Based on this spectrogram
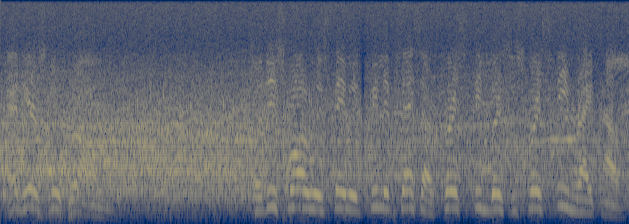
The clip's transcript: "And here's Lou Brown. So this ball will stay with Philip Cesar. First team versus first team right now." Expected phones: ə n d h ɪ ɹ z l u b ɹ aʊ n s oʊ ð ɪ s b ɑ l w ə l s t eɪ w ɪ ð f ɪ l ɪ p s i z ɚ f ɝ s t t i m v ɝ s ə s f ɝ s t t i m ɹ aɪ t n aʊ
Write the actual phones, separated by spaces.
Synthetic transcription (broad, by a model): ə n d h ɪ ɹ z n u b l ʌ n s oʊ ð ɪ s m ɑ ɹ w ə l s t eɪ w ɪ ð f ɪ l ɪ p s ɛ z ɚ f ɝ s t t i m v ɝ s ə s f ɝ s t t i m ɹ aɪ t n aʊ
